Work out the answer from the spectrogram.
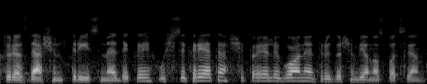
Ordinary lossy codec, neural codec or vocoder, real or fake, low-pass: Opus, 32 kbps; none; real; 14.4 kHz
